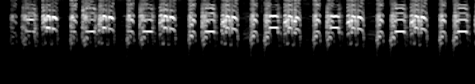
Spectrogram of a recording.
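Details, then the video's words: Francolin calling loudly in a fast series of harsh, grating, squawky notes, grouped in quick bursts about every half second and repeated steadily throughout, with no other clear sounds. "lovely teetar awaz lovely teetar ki sound"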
